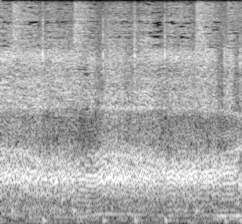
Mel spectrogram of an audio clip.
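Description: Heavy metal cover of a punk rock song: distorted electric guitars and drums playing loud and steady, with one long note held over them as the melody.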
